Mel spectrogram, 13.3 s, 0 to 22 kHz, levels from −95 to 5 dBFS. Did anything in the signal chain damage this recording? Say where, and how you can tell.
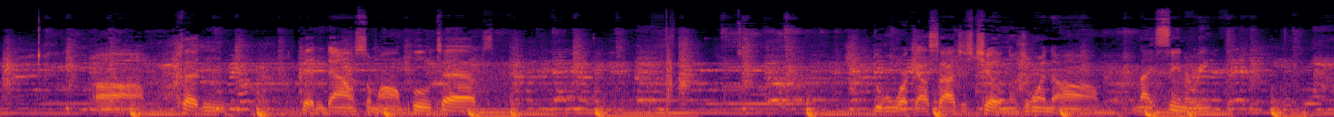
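Yes. AAC frame loss with concealment at 5.60 to 5.66 s, in the codec stage: a 43 ms patch turns smeared and phasey, which fits a single lost AAC frame that the decoder filled by reusing the previous spectrum with scrambled phase rather than true content.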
